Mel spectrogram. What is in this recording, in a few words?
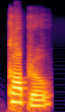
"copro", Indian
